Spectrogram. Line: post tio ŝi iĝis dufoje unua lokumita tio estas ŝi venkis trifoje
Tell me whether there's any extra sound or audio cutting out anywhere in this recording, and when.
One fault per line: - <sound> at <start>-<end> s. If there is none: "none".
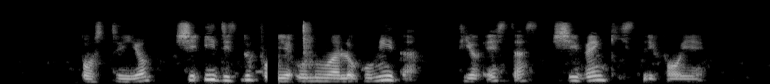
- dropout at 2.7-2.8 s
